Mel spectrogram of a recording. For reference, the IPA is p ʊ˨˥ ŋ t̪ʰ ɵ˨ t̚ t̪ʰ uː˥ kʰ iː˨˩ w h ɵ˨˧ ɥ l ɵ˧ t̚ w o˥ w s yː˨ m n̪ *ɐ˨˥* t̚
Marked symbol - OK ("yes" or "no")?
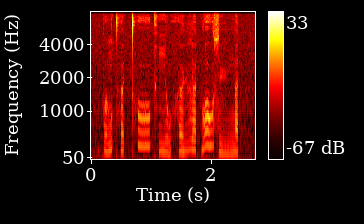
no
